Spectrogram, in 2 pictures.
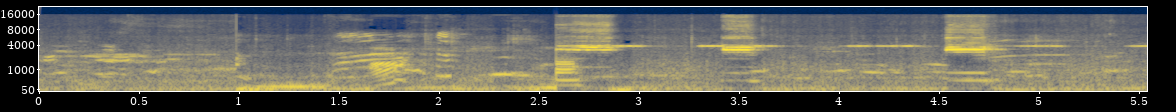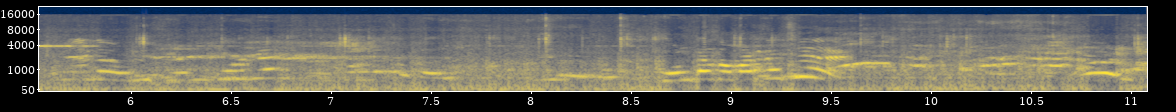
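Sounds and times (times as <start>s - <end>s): passing motorbikes and rickshaws: 0.0s - 11.0s
voices chatting: 0.0s - 11.0s.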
